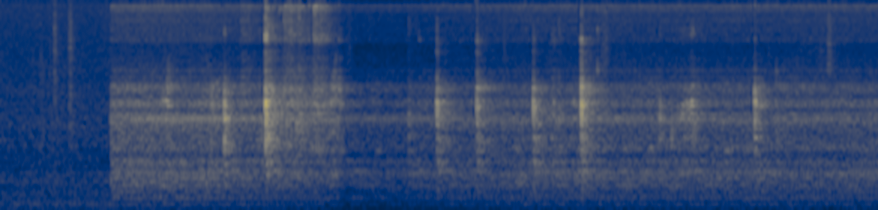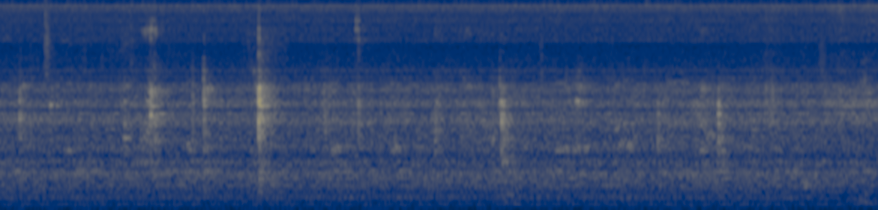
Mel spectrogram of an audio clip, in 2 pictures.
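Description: Wooden beads click and knock on pegs, heard through a loudspeaker.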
